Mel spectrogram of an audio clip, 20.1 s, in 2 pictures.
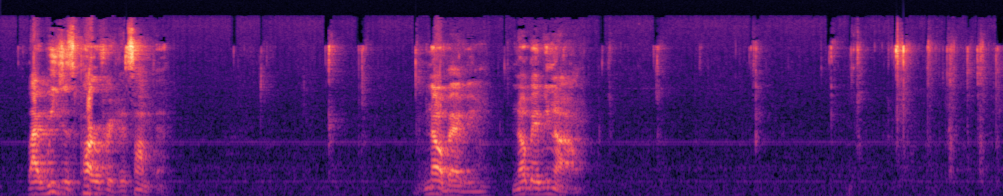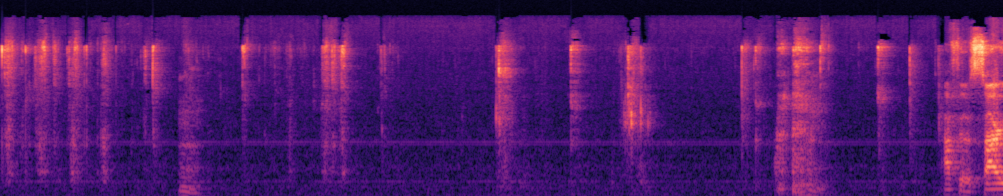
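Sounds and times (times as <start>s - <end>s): wet chewing and lip smacking: 2.3s - 3.8s, 6.0s - 14.1s, 17.4s - 17.8s.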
